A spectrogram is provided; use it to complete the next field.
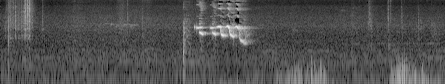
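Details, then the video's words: Captive Black-naped oriole at home delivering imitated song: one quick burst of four or five looping, wavering notes that drop in pitch at the end, amid faint room noise and low thumps. "KEPODANG ISIAN TIGA VARIASI"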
